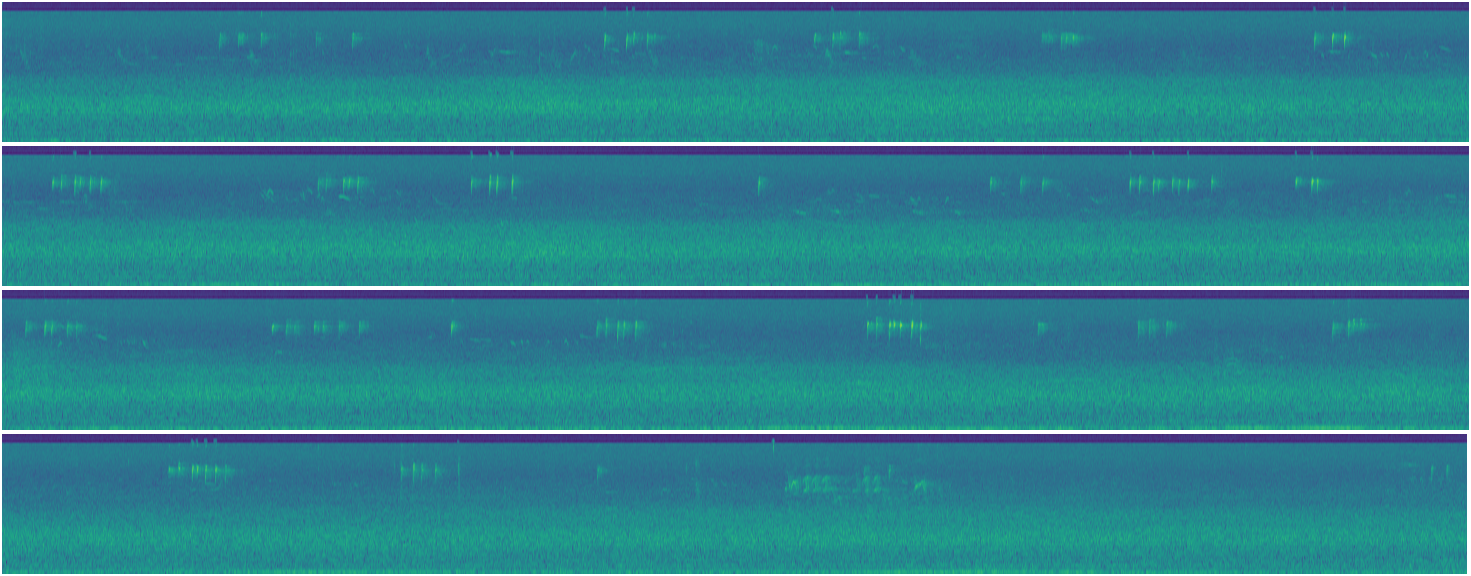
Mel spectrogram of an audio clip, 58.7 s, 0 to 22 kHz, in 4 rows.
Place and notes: Contención Island Day 42 inner southeast - Walking to the sounds of Contención Island Day 42 Monday February 15th
The Drive High Street Moorfield
In the warm wind
the snow is melting fast
A sense of release
from the cold
a first glimpse of spring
